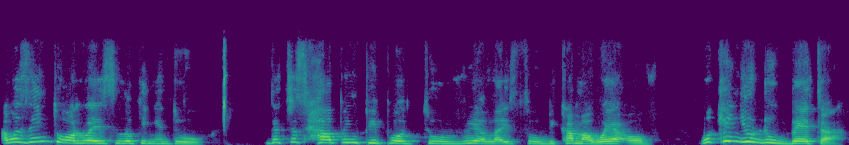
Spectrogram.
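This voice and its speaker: A woman's voice: on the high side, expressive, normal speed, mellow. A woman from Tanzania, a missionary sister, talking about her life in an earnest, reflective way on a video call. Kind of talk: casual conversation on a video call.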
